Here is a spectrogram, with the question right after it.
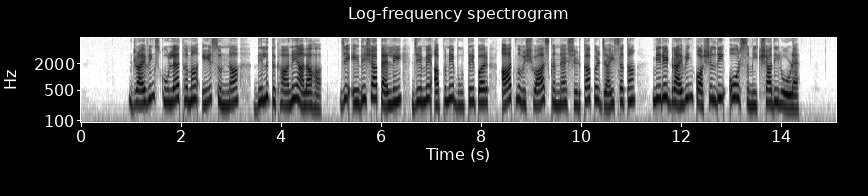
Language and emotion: Dogri, sad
